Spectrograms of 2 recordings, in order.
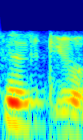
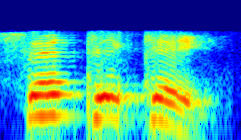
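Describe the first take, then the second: First: The term sounds like 'siskiyou'. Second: The term sounds like 'setake'. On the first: This is how the speaker pronounces it. "I call it Siskiyou account" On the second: This is how others pronounce it. "They pronounce it Setake"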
